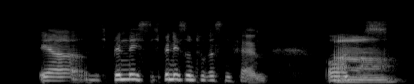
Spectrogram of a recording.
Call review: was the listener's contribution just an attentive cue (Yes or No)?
Yes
